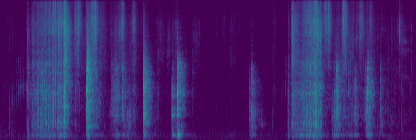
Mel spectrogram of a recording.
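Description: A deck of cards is shuffled in several quick riffling bursts separated by short pauses, close and crisp, with a longer shuffle near the end.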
